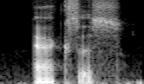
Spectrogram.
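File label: "axis", American English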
